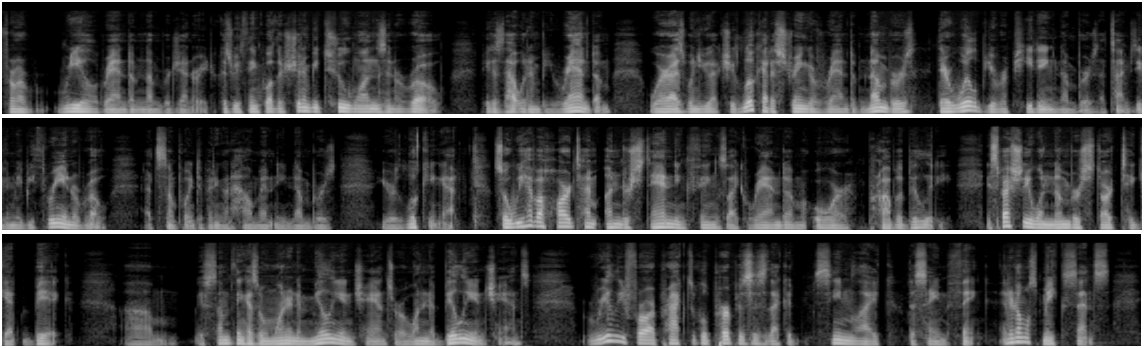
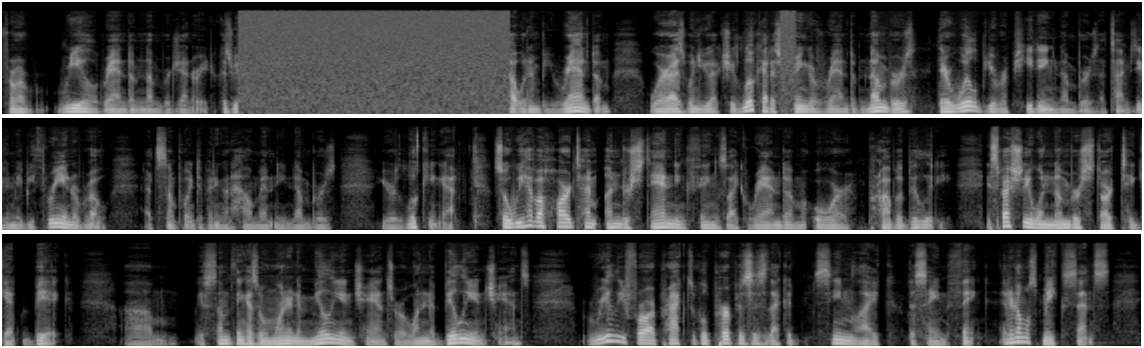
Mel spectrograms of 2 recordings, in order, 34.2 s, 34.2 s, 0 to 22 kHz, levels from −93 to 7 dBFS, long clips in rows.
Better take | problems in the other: first | audio cutting out; filled with static; at 2.5 s for 2.5 s and at 8 s

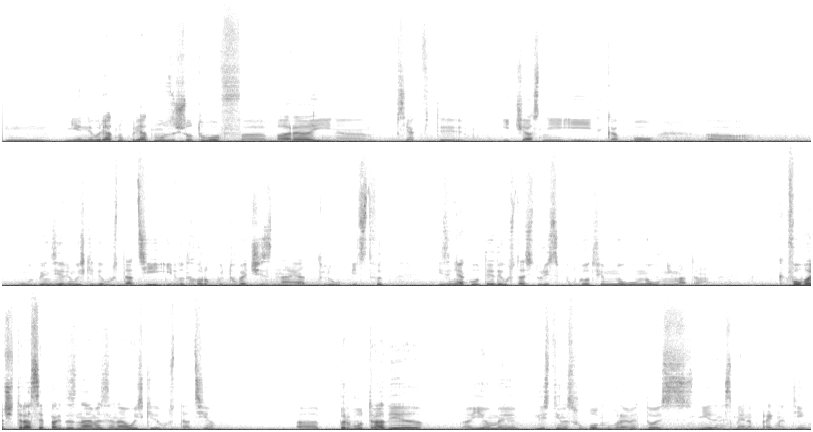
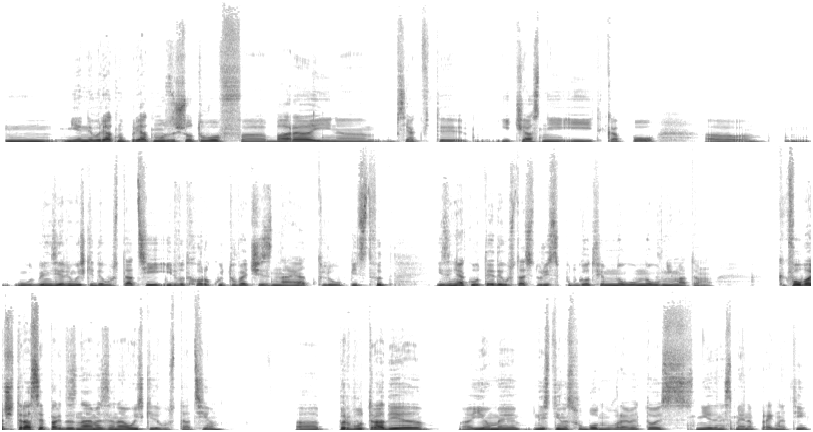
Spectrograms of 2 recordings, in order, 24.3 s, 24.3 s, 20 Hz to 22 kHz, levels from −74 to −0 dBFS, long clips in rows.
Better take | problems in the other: second | low rumble; loud; throughout; 4 dB below the speech

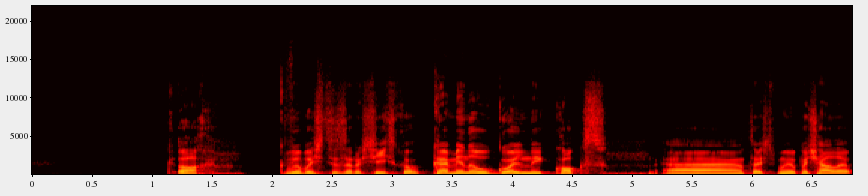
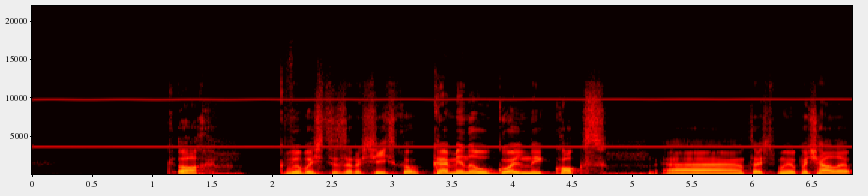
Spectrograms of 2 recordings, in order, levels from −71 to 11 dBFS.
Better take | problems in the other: first | high-pitched whine; faint; throughout; 3.5 kHz, 20 dB below the speech

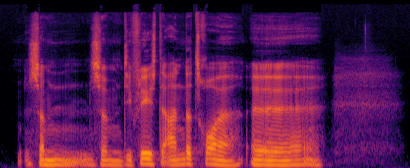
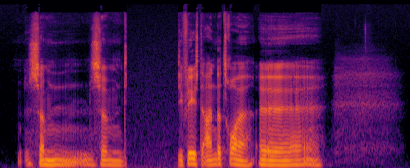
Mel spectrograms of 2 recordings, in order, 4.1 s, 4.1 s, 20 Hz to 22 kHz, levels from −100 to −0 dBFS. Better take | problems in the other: first | audio freezing; at 1.5 s for 0.5 s

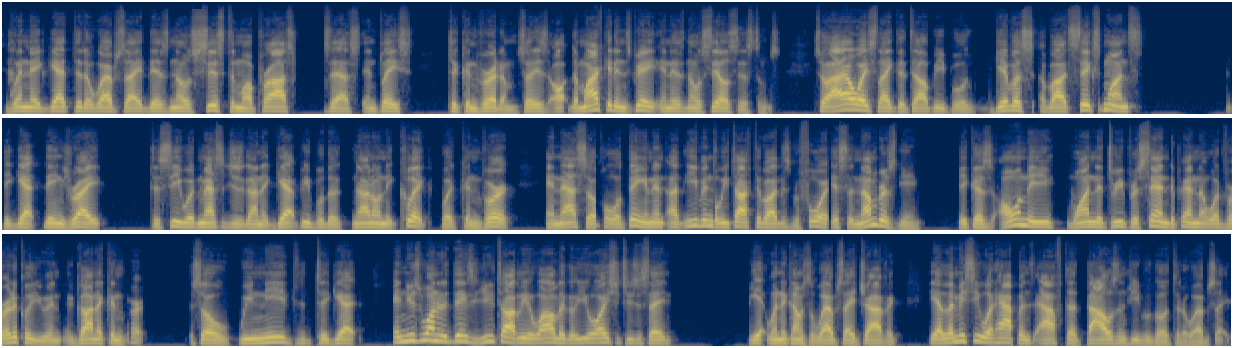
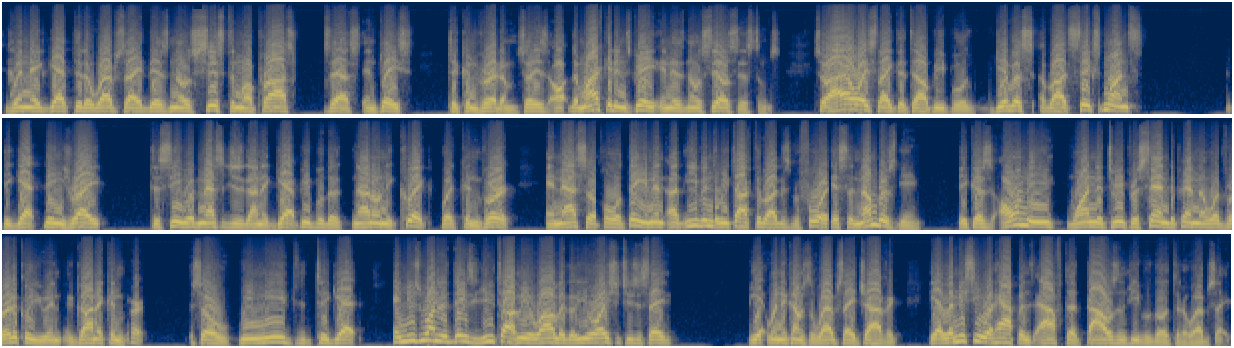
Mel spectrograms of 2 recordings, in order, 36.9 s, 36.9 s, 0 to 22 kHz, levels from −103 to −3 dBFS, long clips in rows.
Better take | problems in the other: first | distortion; heavy; 17% of the sound clipped

